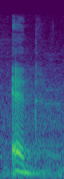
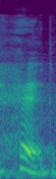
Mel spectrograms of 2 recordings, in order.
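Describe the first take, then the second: First: The word begins without an H sound. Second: The word begins with an H sound. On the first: The speaker calls it wrong. "They can't pronounce the letter H very well" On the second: The speaker calls it right. "if they want to say head"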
